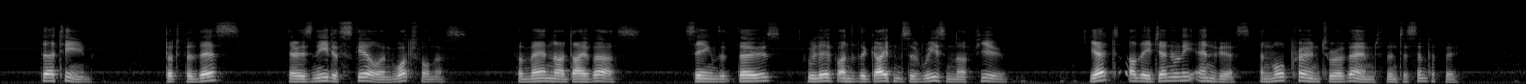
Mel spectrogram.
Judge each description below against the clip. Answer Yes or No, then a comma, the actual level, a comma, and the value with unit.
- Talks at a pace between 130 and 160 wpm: Yes, average, 155 wpm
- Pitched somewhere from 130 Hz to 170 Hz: Yes, medium, 140 Hz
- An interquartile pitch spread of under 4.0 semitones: Yes, average, 3.5 semitones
